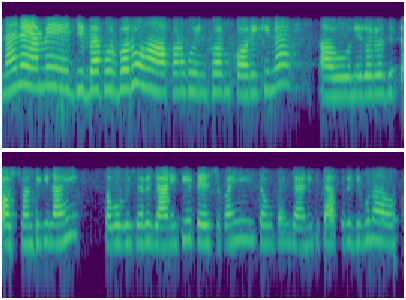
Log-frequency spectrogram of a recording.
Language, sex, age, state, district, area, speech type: Odia, female, 30-45, Odisha, Kendrapara, urban, conversation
